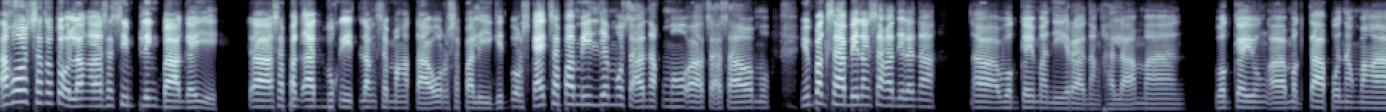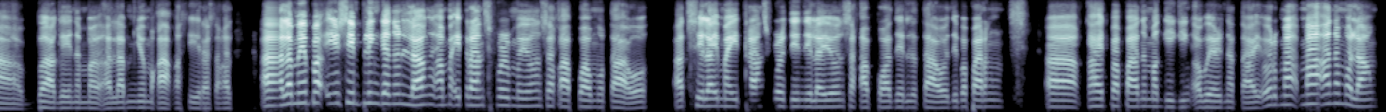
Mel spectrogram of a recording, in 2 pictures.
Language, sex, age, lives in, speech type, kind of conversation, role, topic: Filipino, male, 35-39, Philippines, conversation, unstructured, none, Ano ang unang alaala mo tungkol sa kalikasan?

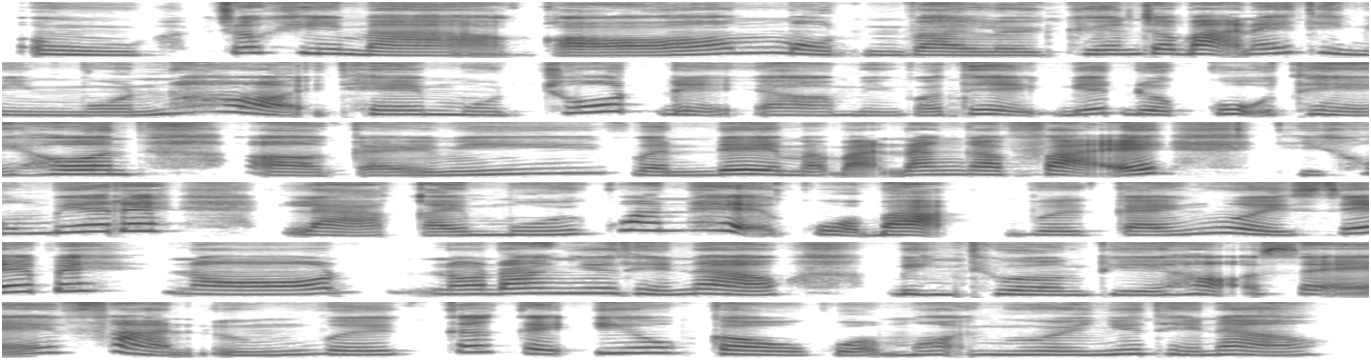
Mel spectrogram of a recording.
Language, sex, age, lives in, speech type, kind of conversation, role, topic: Vietnamese, female, 20-24, Japan, conversation, advice, advisor, Làm thế nào để xin tăng lương với sếp mà không lo sợ phản ứng của họ?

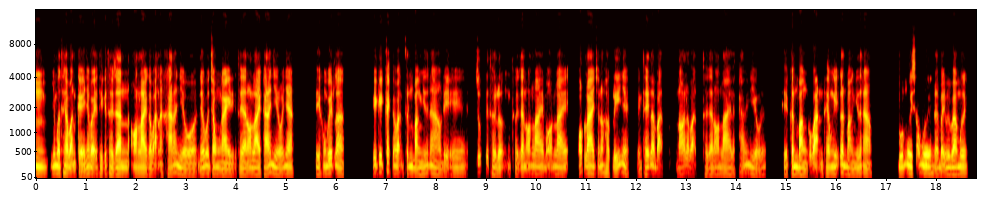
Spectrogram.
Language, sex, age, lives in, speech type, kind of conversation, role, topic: Vietnamese, male, 35-39, Vietnam, conversation, podcast, host, Bạn cân bằng thời gian trực tuyến và ngoại tuyến như thế nào?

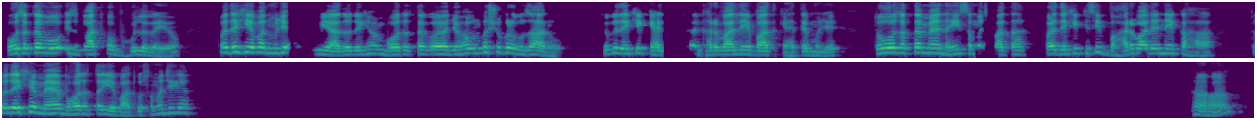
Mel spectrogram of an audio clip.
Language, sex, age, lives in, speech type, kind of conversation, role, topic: Hindi, male, 20-24, India, conversation, podcast, guest, आप अपनी गलतियों से कैसे सीखते हैं?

